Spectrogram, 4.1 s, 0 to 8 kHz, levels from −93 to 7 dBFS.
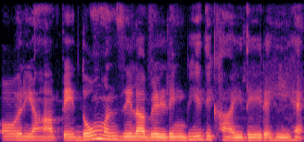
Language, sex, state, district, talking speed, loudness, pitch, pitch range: Hindi, female, Haryana, Charkhi Dadri, 160 wpm, -15 LUFS, 160 Hz, 150-165 Hz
